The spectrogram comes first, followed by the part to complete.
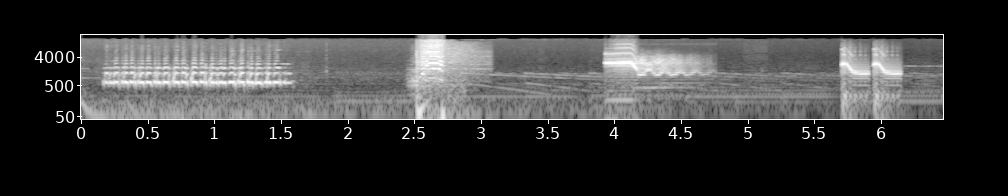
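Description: A string of cartoon-style comedy sound effects: a wavering pitched tone held for about a second and a half, a short noisy hit, then a tone that slides down and trails away, with a quick double blip near the end.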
